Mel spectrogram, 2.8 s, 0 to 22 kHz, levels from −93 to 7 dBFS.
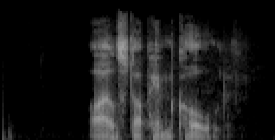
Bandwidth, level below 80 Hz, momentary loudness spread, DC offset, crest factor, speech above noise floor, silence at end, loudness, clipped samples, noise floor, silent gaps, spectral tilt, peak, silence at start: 15 kHz; -64 dBFS; 15 LU; under 0.1%; 24 dB; 48 dB; 0.6 s; -31 LUFS; under 0.1%; -82 dBFS; none; -1 dB/octave; -12 dBFS; 0.9 s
